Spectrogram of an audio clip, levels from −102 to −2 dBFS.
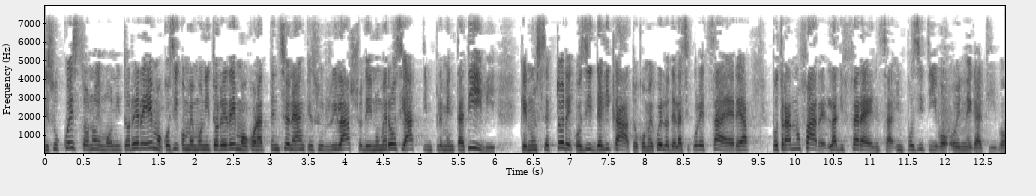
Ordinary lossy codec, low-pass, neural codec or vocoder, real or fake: none; 7.2 kHz; none; real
